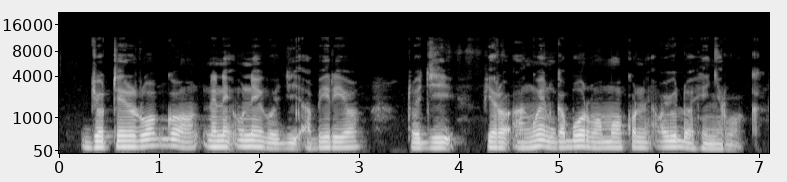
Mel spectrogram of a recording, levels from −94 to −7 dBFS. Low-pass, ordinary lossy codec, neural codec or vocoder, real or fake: none; none; none; real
